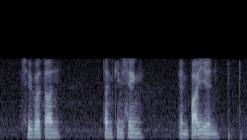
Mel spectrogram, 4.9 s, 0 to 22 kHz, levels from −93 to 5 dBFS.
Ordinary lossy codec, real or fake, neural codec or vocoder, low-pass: AAC, 16 kbps; real; none; 7.2 kHz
